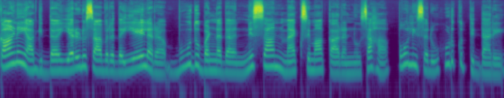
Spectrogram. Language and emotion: Kannada, neutral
